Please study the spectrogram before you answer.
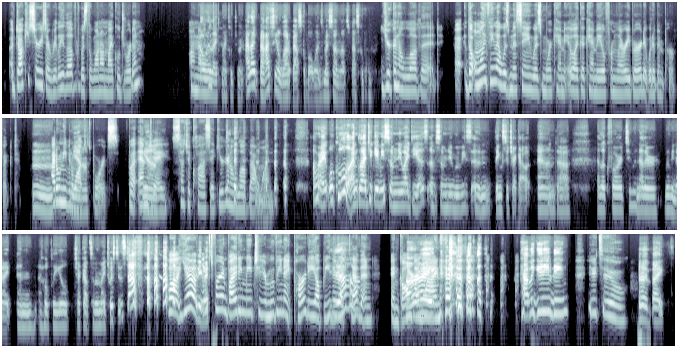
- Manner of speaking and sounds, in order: laugh; laugh; other background noise; laugh; laugh; tapping
- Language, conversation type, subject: English, unstructured, What movie marathon suits friends' night and how would each friend contribute?
- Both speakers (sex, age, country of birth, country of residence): female, 30-34, United States, United States; female, 55-59, United States, United States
